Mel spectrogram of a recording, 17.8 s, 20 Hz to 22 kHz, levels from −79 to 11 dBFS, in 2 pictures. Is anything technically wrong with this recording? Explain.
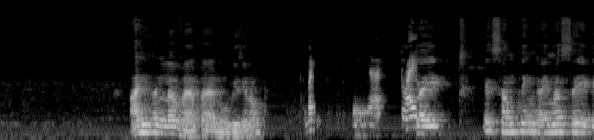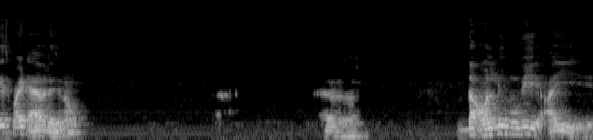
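Yes. A section at the wrong speed runs from 3.95 to 6.25 s. Across that stretch the speech plays back at 1.85 times its recorded rate, likely because the segment was run against the wrong clock during editing or playback. Speed and pitch rise together and snap back at the boundaries: the speech turns sharply hurried and high, lifted by about ten semitones, then drops to normal pace and pitch at 6.25 s.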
